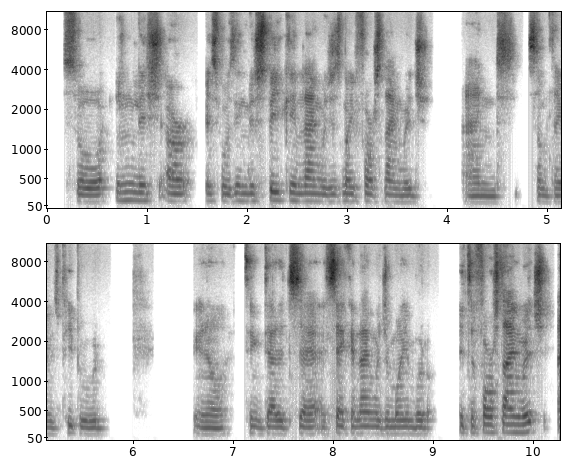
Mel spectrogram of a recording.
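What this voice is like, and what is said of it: Irish Cork accent, fast speech. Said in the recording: “As you can see from my accent, you're like, where is this person from? ... speaking very fast is, you know, a part of where I'm from. So I'm from a place in Ireland called Cork.”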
